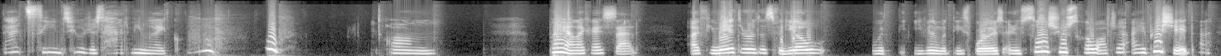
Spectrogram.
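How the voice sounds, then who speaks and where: A young woman with a soft voice chatting casually about a film, rambling with lots of fillers and restarts. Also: fairly high pitch, expressive, moderate pace, pauses often, no echo, rough recording. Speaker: vlogger reviewing a film. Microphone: stand mic.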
